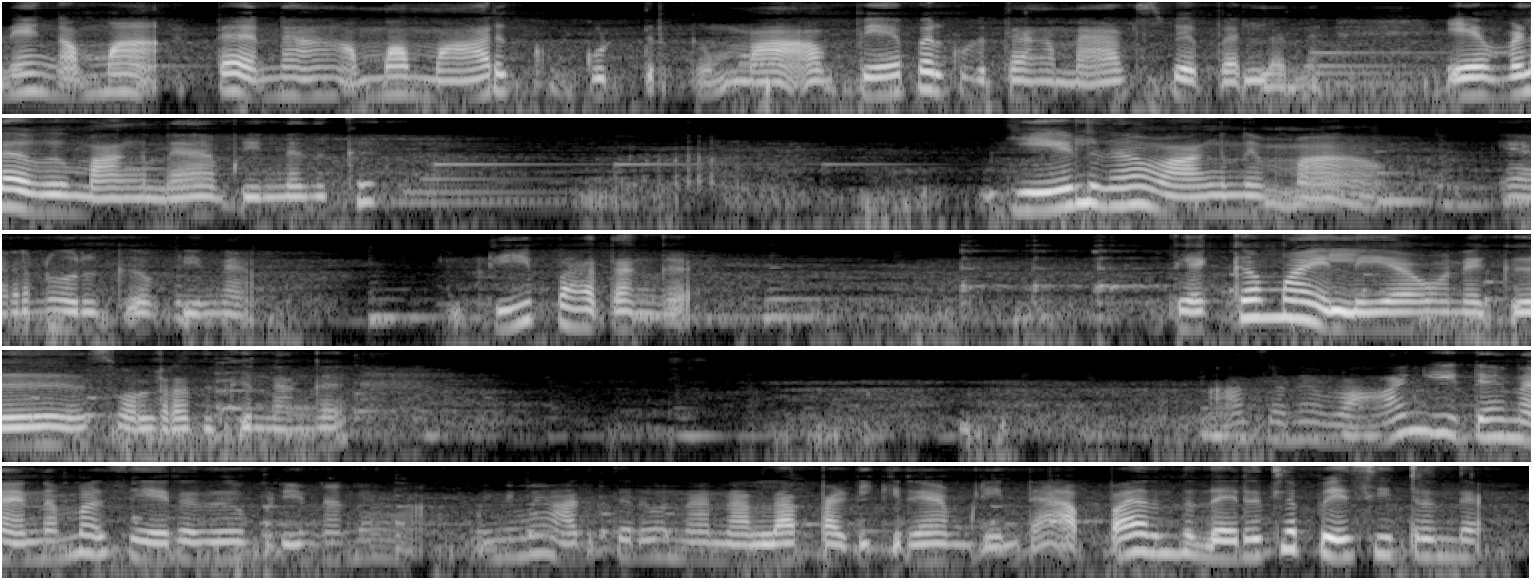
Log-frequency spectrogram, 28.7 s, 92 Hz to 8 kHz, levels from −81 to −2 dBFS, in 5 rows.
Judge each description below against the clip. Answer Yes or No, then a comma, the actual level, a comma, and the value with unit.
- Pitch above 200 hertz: No, high, 195 Hz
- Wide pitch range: Yes, wide, 6.2 semitones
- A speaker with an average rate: Yes, average, 95 wpm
